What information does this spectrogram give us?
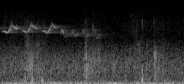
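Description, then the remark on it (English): A myrtle warbler sings a brief, high, thin trill of quick wavering notes that slows and fades within about a second, over steady background rustling and soft crunching steps. “That was a myrtle warbler.”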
